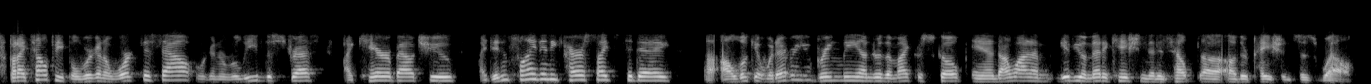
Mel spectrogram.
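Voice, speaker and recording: A man speaks at a very fast pace. His pitch is high and his intonation lively. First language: Ukrainian. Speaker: nurse practitioner in dermatology. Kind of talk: interview. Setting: podcast.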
